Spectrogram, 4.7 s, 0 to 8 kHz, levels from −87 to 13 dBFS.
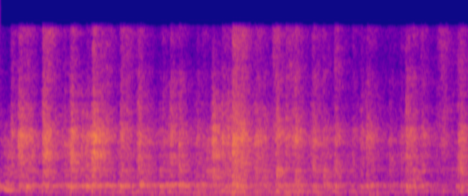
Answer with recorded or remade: remade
